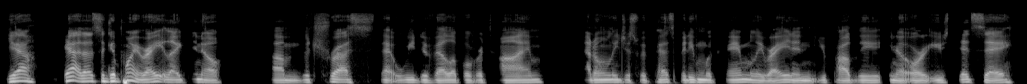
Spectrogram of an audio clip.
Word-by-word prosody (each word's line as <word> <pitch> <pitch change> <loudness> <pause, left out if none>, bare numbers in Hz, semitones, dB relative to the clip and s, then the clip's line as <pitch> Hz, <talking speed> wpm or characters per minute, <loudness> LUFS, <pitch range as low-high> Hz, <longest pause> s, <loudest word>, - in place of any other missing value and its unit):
Yeah, 145 +1 +3 0.3
yeah, 175 -4 +4
that's 140 0 +1
a - - +5
good 145 -1 +5
point, 110 - +5
right, 130 +4 +3
like, 105 -3 -1
you - - -4
know, 95 -4 0 0.5
um, 95 -1 0
the 105 - -2
trust 110 -1 -3
that 105 -2 -2
we 105 +1 +1
develop 100 0 0
over 100 0 -2 0.2
time, 100 +2 +1 0.4
not 100 - -2
only 105 +1 +3
just 105 0 -5
with 100 - -5
pets, 110 -1 -2
but 100 - -3
even 110 -1 +4
with 100 -2 0
family, 105 -3 +2
right, 95 +5 +1
and 90 -2 +1
you 100 - -4
probably, 95 +1 -1
you 100 - -1
know, 90 -1 +1
or 90 0 +2
you 95 +3 -1
did 115 -1 0
say, 100 0 0
100 Hz, 215 wpm, -23 LUFS, 95-110 Hz, 0.5 s, a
